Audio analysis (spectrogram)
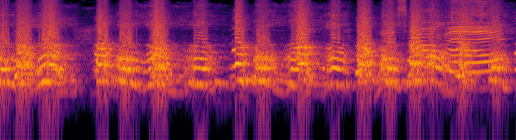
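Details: German Shorthaired Pointers in a loud chorus of short howls and yelping barks, bursts repeating about once a second, overlapping voices with wavering harmonic tones.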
